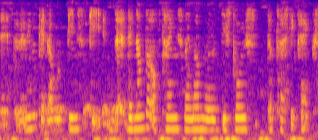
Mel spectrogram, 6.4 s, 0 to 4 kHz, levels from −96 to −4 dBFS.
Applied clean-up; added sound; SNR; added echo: classical method WPE with log-MMSE.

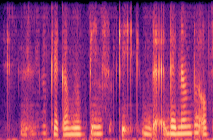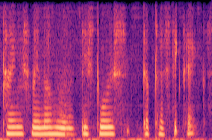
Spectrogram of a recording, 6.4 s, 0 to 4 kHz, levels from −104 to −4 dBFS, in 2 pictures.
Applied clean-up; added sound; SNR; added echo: neural separator model SepFormer WHAMR!.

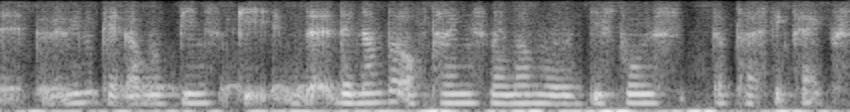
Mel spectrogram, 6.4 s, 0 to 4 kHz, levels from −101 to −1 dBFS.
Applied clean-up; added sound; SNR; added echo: neural separator model SepFormer DNS4.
